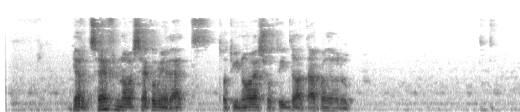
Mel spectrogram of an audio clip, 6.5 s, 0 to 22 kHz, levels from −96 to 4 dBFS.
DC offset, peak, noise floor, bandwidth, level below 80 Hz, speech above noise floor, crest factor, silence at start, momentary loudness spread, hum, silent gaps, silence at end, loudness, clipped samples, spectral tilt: under 0.1%; 0 dBFS; -62 dBFS; 11.5 kHz; -50 dBFS; 42 dB; 22 dB; 0.85 s; 14 LU; none; none; 2.1 s; -20 LUFS; under 0.1%; -5.5 dB/octave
